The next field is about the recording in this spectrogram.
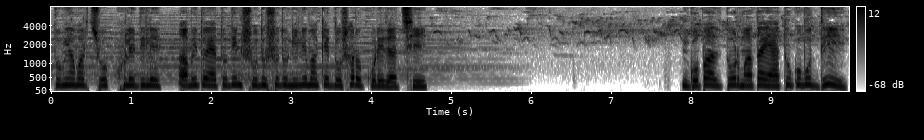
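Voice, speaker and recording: A man's voice: high voice, steady tone, normal speed, mellow, soft background music, natural voice. A man playing a gullible, easily riled married villager in a cartoon, plaintive and indignant. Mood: accusing. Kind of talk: cartoon voice acting.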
